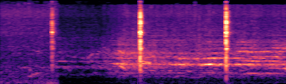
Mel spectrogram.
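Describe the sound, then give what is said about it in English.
A pyramid-shaped metronome ticks three times at a steady, unhurried pace, each tick a crisp, sharp click standing out over a faint, hazy background murmur. “closes his eyes and concentrates on the metronome”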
